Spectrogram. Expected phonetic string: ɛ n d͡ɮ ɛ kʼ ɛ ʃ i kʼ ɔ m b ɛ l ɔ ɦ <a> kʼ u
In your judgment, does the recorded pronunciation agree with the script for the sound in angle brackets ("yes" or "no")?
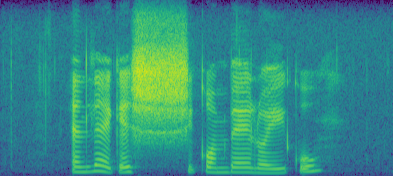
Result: no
